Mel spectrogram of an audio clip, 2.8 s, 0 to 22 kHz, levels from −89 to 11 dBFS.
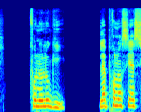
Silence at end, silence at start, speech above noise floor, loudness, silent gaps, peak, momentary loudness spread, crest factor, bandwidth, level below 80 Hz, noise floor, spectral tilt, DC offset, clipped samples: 0 s; 0.6 s; over 76 dB; -15 LUFS; 1.30-1.97 s; -2 dBFS; 9 LU; 14 dB; 16.5 kHz; -52 dBFS; under -90 dBFS; -4 dB/octave; under 0.1%; under 0.1%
